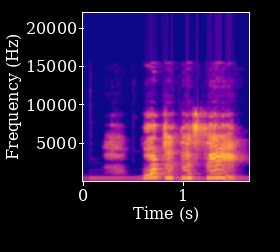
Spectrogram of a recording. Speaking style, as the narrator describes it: asked the parrot excitedly

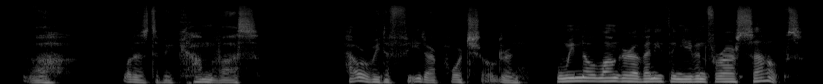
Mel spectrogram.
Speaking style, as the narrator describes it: tossed about in worry, he groaned and said to his wife

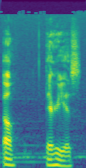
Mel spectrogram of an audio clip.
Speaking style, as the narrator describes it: in a monotone voice said

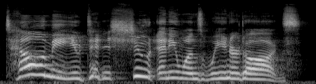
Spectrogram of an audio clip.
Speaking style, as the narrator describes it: our shift captain yelling

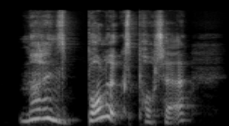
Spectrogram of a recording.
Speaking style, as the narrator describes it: exclaimed Draco, catching his breath after the shock

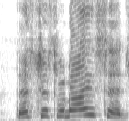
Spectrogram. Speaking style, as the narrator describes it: shouted Benny

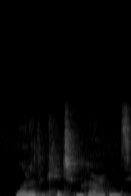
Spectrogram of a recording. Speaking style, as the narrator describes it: he answered

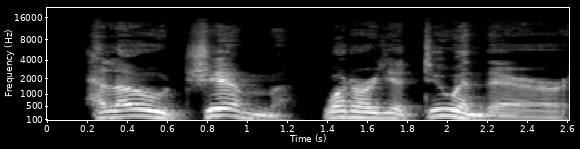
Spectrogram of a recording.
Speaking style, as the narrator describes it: exclaimed Tom

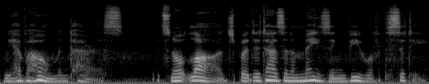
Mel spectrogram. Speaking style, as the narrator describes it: Draco let out a small breath and said softly

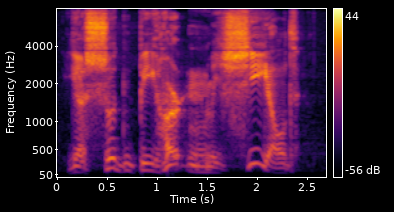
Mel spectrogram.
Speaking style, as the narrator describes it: he growled

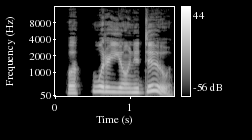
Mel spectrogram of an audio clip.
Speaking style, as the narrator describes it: Dina choked out

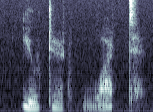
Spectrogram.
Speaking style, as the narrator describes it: His tone was icy

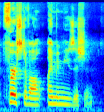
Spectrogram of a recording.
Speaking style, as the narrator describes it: he said

